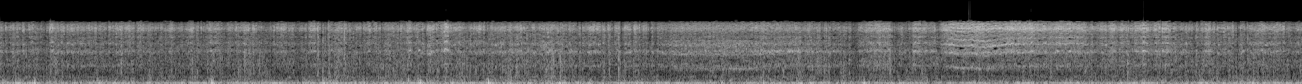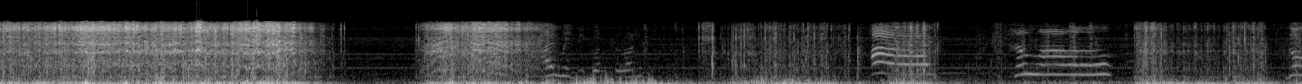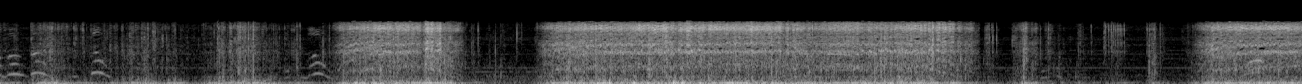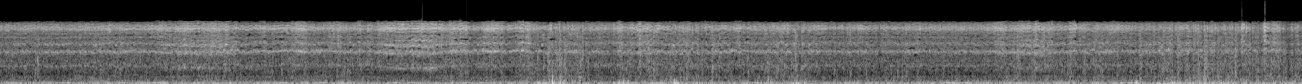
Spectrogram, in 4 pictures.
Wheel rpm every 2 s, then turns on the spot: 240, 230, 230, 230, 220, 220, 230, 230, 100, 40, 0, 10, 10, 20, 10, 90, 140, 230, 70, 80, 230, 230, 230, 230, 230, 220.
22-30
